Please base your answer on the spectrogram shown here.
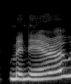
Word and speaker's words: Monaro: just as an aside do a lot of people call it Eden Monaro or is there am I saying it right even Monero is right and I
